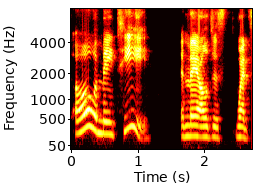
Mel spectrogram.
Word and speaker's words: Métis: And they kept saying Metis. Yes. I was like, what's a Metis? I was like, what's a Metis? And then a Metis. It's like, oh, a Métis.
